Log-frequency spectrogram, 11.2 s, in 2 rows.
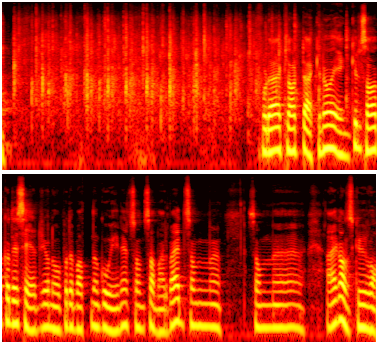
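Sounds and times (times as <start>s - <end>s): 
applause: 0.0s - 5.6s
speech: 3.9s - 11.2s.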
